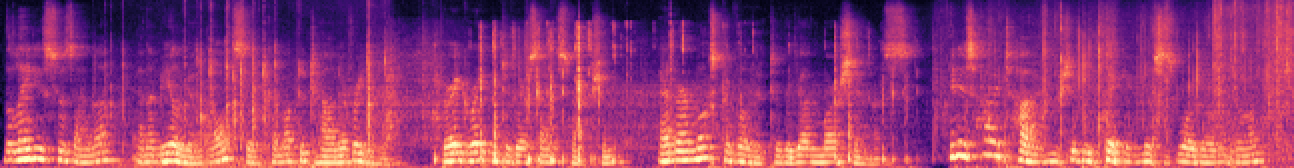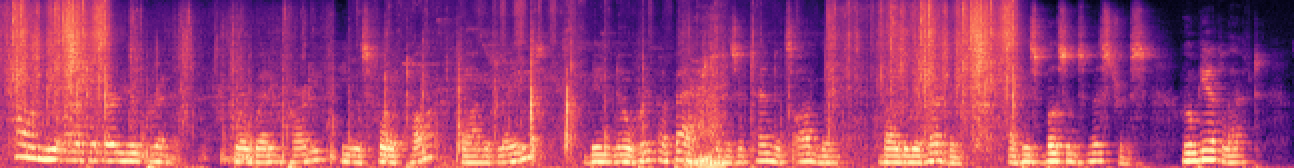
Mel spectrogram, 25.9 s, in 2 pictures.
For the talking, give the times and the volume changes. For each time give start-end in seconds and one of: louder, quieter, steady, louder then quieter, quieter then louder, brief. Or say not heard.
0.0-25.8 steady.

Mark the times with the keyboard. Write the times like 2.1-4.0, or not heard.
0.9-9.3.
